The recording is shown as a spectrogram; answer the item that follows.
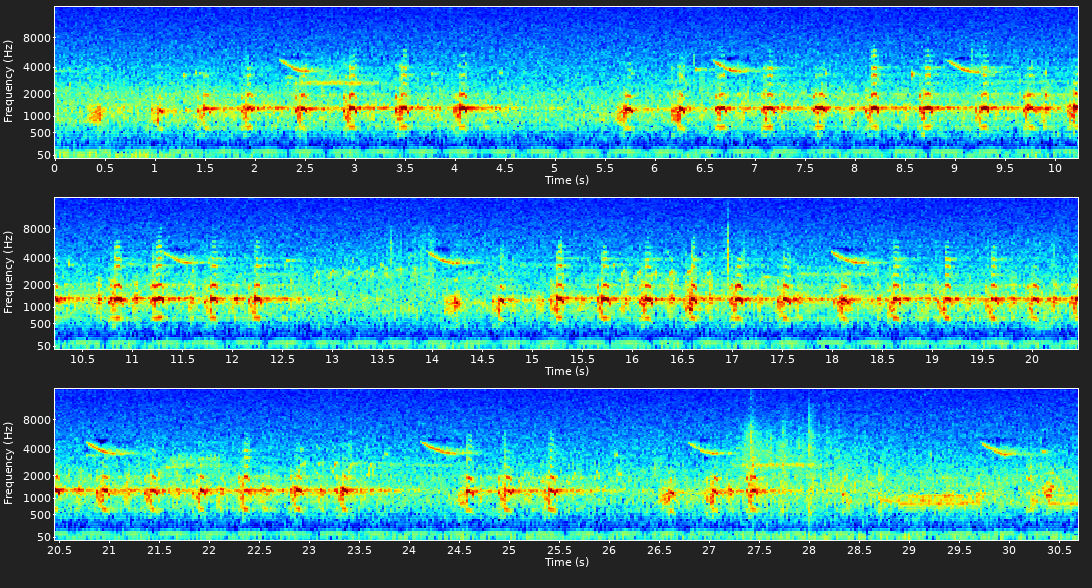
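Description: A flock of geese honking in long rapid runs, with short pauses between the runs. Over them a songbird repeats a short high down-slurred whistle about every two seconds.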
